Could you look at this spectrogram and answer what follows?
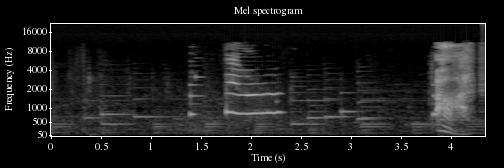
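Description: A cat in the Genshin Impact card game, set at the Cat's Tail tavern, lets out a string of meows, a long drawn-out yowl in the middle and a sharp cry at the end, all over soft background music.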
